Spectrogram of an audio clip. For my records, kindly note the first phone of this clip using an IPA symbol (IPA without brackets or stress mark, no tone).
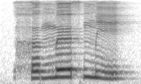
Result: h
